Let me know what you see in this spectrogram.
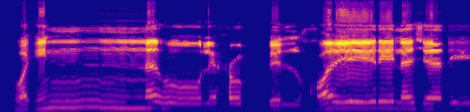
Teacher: لحب ہا کا خاص خیال رکھنا ہے، وسط حلق والا ہے · ساتھ کھینچ کر پڑھیں گے، خا کو موٹا بھی پڑھیں گے، را کے نیچے زیر ہے اس لیے باریک پڑھیں گے · دید دال وقف کی صورت میں ساکن ہوگا، اس پر قلقلہ بھی ہوگا ، 3 سے 5 سیکنڈ وقف کی صورت میں اس کو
